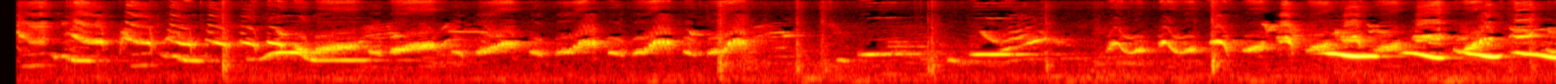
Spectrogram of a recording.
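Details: Tame captive Black-throated laughingthrush, kept as a cage bird in Vietnam, singing a fast run of warbled, slurred whistles that rise and fall and repeat about three times a second, mixed with sharp clicks, ending in louder descending whistled notes.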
